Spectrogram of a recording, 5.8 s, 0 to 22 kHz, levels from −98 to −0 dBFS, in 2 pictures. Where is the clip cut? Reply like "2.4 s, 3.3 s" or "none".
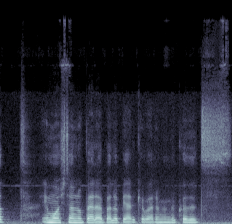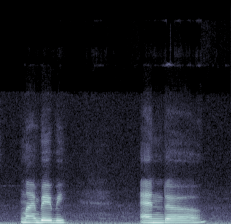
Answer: none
